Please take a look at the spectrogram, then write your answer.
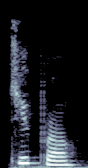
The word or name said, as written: cupro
